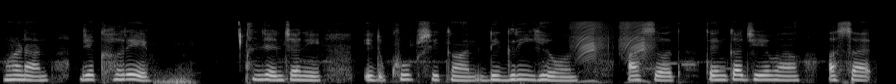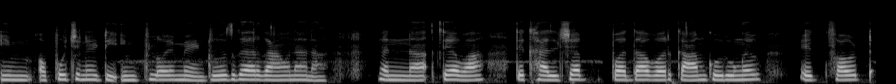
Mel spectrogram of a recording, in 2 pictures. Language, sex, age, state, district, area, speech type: Goan Konkani, female, 18-30, Goa, Pernem, rural, spontaneous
